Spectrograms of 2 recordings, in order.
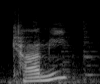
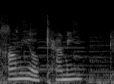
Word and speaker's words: Kami: have and forty um kami i think it's pronounced kami kami k-a-m-i whatever um ballpoint universe infinite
